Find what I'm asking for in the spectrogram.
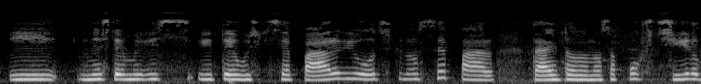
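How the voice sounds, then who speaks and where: Slow, mellow-voiced woman teacher. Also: mid-range voice. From Amazonas, Brazil. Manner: slow, patient, spells out letters and example words. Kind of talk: radio audio lesson.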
